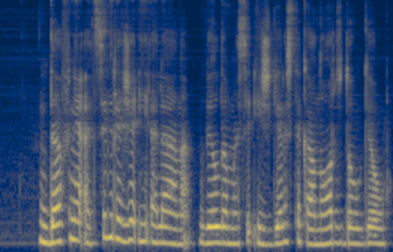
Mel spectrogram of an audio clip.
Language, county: Lithuanian, Vilnius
